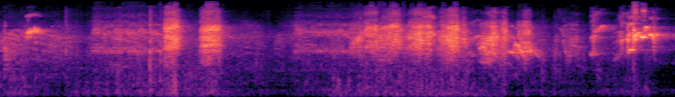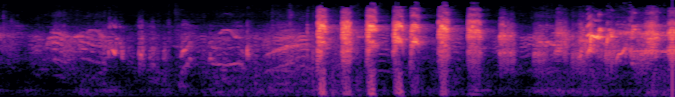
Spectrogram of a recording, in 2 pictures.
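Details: Budgerigar parents feeding their chicks: short scratchy chirps and sharp clicks in uneven bursts, including a quick run of about eight clicks near five seconds, between quieter warbling notes.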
